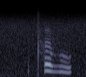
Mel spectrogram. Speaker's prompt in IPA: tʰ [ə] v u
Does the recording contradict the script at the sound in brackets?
no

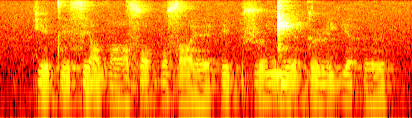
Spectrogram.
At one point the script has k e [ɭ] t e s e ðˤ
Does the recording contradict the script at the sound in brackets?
yes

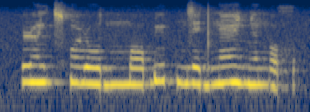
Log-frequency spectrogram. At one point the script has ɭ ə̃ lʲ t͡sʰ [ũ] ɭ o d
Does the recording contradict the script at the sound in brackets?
yes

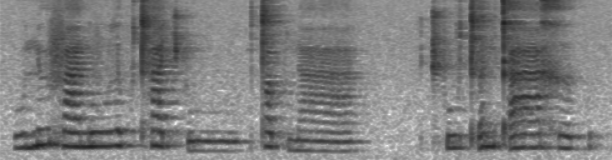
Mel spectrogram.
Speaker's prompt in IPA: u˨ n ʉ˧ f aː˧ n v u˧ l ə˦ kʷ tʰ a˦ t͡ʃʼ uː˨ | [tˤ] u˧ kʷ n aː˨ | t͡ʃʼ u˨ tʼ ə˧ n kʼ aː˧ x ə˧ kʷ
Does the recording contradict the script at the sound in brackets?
no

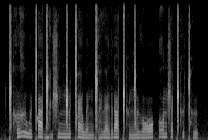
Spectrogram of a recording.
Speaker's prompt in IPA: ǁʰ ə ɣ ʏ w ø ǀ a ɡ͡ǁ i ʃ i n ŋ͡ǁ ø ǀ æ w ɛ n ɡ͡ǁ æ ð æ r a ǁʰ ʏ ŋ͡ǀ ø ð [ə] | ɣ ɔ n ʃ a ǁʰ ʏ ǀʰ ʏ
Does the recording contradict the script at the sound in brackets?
yes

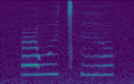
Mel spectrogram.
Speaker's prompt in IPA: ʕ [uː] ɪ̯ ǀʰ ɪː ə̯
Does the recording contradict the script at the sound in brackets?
yes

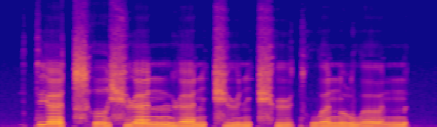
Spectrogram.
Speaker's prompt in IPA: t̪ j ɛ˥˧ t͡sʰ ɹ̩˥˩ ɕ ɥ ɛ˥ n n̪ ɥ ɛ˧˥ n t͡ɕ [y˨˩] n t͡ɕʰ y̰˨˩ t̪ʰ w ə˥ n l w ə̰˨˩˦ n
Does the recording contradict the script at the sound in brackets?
yes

